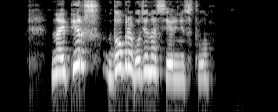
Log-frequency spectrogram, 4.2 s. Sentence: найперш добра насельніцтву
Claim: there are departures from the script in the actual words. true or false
true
